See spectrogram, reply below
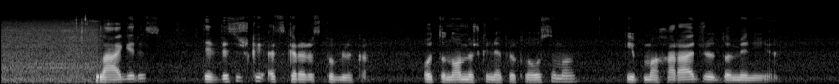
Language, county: Lithuanian, Vilnius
